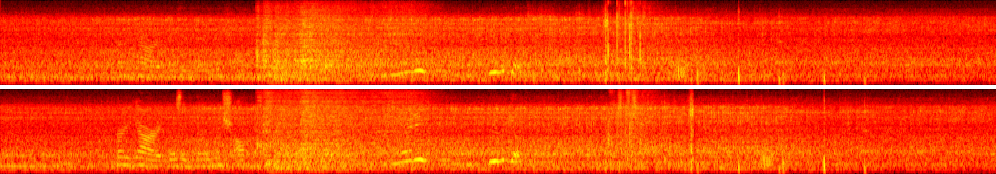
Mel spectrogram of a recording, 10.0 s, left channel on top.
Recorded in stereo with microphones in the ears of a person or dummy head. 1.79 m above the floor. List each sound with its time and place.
1.2 s a woman speaking: 85° right, 1.1 m
2.5 s a splash: 30° left (ahead or behind), 3.5 m
3.9 s a child speaking: 25° right (ahead or behind), 0.6 m
6.1 s a pop: 30° left (ahead or behind), 1.0 m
